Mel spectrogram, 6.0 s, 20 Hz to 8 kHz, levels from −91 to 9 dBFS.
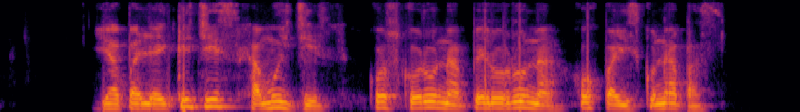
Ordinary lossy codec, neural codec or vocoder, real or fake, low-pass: Opus, 24 kbps; vocoder, 44.1 kHz, 80 mel bands, Vocos; fake; 7.2 kHz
